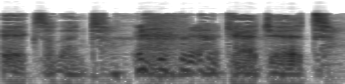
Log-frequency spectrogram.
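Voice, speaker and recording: In a raspy, put-on character voice, a man performs his lines. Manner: menacing, villainous.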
